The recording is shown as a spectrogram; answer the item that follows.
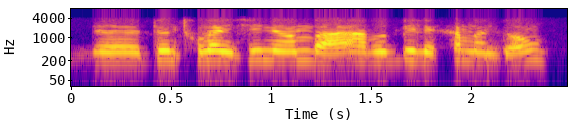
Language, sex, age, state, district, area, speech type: Bodo, male, 45-60, Assam, Udalguri, rural, conversation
